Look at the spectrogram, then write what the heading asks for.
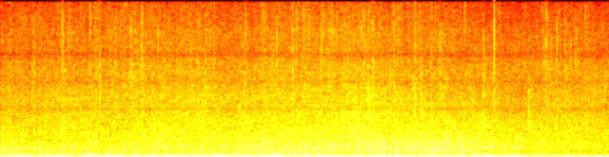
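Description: Heavy rain falling steadily on pavement, an even hiss with a low rumble underneath.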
